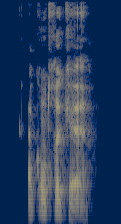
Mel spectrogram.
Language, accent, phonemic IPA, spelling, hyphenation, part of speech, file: French, France, /a kɔ̃.tʁə.kœʁ/, à contrecœur, à con‧tre‧cœur, adverb, LL-Q150 (fra)-à contrecœur.wav
- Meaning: reluctantly; unwillingly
